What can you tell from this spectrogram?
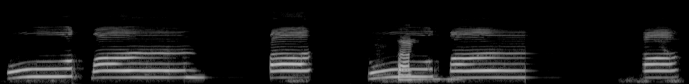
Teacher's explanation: itu kan ujung lidahnya kan ada di pangkal gigi seri atas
